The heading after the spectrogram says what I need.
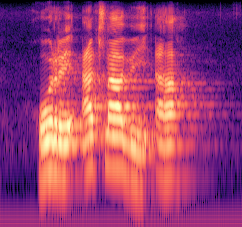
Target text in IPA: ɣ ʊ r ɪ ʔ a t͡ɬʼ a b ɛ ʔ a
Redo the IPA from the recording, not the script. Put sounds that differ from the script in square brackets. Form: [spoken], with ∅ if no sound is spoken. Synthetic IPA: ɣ ʊ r ɪ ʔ a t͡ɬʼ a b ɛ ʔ a

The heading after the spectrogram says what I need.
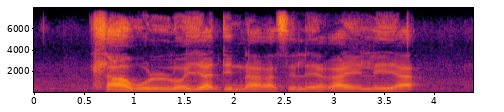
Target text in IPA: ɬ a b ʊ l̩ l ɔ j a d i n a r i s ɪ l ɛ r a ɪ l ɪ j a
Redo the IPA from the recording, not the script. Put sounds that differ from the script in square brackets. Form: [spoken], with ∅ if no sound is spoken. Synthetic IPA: ɬ a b ʊ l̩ l ɔ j a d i n a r [a] s ɪ l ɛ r a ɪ l ɪ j a

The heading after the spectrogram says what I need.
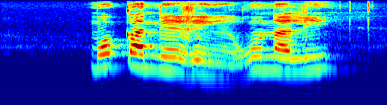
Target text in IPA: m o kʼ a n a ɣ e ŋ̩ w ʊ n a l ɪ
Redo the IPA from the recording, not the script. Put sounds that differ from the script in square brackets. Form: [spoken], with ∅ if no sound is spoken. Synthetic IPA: m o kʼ a n [e] ɣ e ŋ̩ [ɣ] ʊ n a l ɪ

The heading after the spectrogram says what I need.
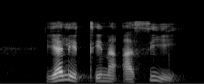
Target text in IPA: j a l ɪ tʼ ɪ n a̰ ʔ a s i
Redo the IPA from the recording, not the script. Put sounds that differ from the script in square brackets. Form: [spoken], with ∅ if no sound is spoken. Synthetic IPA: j a l ɪ tʼ ɪ n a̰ ʔ a s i

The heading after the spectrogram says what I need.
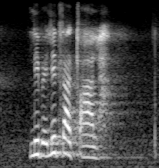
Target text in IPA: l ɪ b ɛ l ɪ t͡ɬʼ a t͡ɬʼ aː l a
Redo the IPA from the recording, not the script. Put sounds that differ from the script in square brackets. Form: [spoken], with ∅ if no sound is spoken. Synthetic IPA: l ɪ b ɛ l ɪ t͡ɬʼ a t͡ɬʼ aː l a

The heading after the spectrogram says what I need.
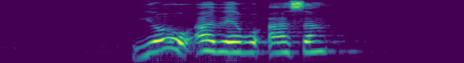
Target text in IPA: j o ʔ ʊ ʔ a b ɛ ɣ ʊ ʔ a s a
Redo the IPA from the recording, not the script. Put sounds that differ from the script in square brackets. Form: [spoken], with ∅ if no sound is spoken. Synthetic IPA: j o [∅] ʊ ʔ a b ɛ ɣ ʊ ʔ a s a

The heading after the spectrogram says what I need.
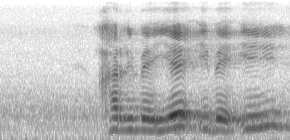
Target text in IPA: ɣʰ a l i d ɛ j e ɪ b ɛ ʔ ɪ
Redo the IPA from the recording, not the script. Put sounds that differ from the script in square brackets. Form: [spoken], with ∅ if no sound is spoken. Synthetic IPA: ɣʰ a [r] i [b] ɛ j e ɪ b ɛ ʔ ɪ

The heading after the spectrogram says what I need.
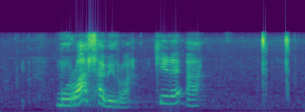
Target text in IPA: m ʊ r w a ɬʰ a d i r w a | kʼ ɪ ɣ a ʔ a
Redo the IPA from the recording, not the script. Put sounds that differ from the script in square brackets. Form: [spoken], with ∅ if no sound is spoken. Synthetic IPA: m ʊ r w a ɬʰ a [b] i r w a | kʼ ɪ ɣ [ɛ] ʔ a

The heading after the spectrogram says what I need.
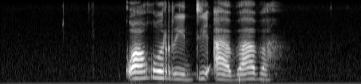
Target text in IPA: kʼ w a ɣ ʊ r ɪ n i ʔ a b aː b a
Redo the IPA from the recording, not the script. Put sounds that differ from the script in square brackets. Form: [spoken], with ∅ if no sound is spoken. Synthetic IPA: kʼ w a ɣ ʊ r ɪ [d] i ʔ a b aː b a

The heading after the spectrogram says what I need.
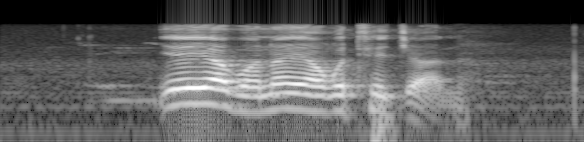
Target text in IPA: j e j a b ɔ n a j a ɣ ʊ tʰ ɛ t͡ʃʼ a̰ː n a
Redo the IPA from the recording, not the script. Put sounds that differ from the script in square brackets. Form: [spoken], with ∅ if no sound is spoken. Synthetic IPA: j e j a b ɔ n a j a ɣ ʊ tʰ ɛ t͡ʃʼ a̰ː n a

